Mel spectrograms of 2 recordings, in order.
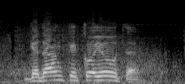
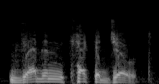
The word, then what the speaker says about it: Gedanke Coyote: But I couldn't hear the exact pronunciation, and I want to get this right, because I've been telling people that it's Gedankekajot, which is incorrect.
